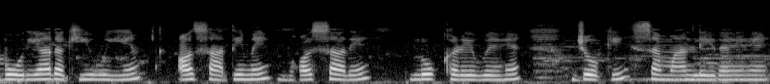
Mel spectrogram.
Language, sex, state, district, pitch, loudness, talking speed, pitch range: Hindi, female, Madhya Pradesh, Dhar, 225 Hz, -16 LUFS, 155 wpm, 215-235 Hz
